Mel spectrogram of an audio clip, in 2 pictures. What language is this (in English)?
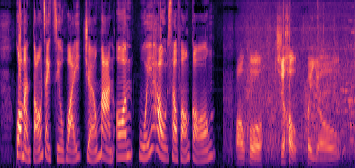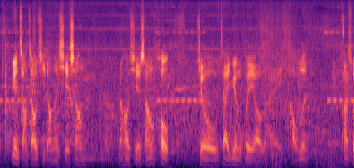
Chinese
